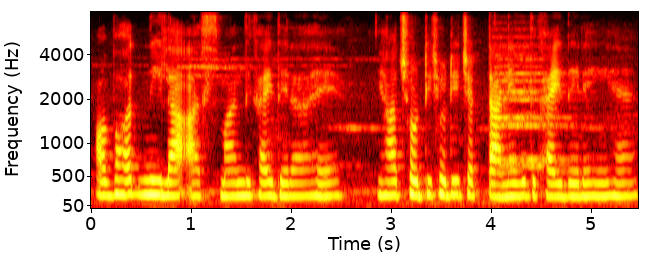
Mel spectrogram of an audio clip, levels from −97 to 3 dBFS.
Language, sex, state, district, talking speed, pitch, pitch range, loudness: Hindi, female, Rajasthan, Jaipur, 185 wpm, 205 Hz, 195-215 Hz, -19 LUFS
